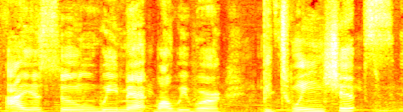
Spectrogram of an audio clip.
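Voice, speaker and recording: A woman's voice: lowish voice, fairly even intonation, moderate pace, natural voice. A woman acting a candid ship's officer off duty in a science fiction audio drama. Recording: music under the voice.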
